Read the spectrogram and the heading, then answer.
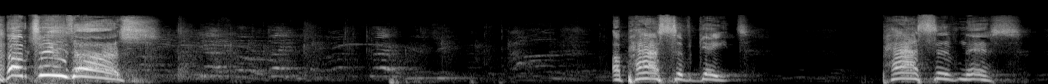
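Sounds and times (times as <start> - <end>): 
many overlapping voices and shouts: 0.0 - 5.6
speech: 0.2 - 1.5, 6.1 - 7.6, 8.8 - 10.2
audience clapping: 1.0 - 6.4.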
